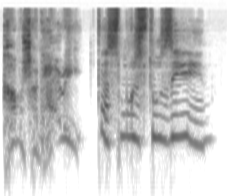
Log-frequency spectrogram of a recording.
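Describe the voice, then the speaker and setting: A man reading an audiobook, voicing an excited, insistent teenage girl who talks in a breathless, urgent rush. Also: very high voice, moderate pace, voice pushed up. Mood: indignant. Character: eager, excited teenage schoolgirl, insistent and bossy.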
